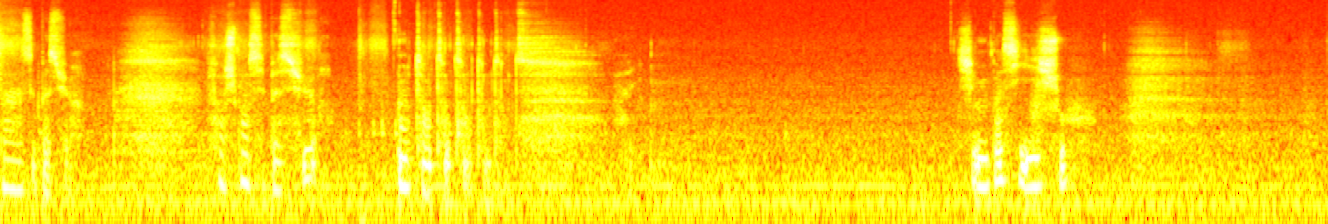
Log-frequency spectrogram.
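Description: A young woman talks casually and close to a microphone.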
